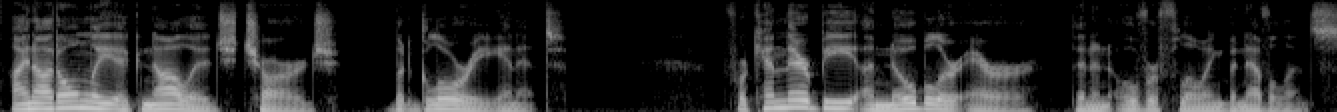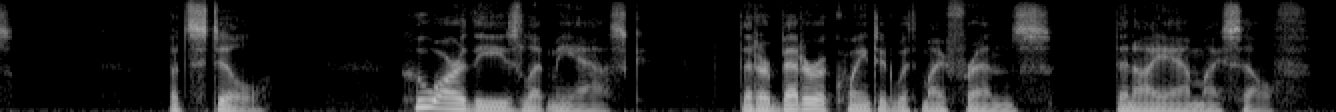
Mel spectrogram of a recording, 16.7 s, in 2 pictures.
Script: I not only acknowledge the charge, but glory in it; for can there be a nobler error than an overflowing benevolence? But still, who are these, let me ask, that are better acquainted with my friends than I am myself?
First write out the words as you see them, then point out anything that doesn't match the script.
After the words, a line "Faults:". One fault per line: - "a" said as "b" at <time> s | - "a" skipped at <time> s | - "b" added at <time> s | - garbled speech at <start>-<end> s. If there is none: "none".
I not only acknowledge charge, but glory in it; for can there be a nobler error than an overflowing benevolence? But still, who are these, let me ask, that are better acquainted with my friends than I am myself?
Faults:
- "the" skipped at 1.5 s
